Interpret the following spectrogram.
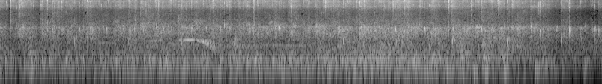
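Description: Audience applauding with crowd voices over it, the applause dying away near the end.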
